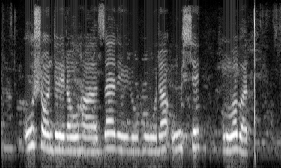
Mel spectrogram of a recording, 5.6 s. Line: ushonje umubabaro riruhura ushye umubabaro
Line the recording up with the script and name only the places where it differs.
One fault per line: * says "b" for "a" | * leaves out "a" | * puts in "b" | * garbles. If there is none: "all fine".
* says "rirawuhaza" for "umubabaro"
